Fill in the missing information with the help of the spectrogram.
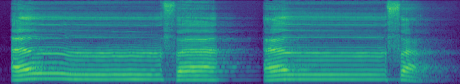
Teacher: tempat keluarnya gigi seri atas menyentuh ke bibir bawah kita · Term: huruf Fa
